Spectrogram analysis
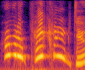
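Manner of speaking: very high, squeaky protest; hammed-up incredulous whine; mock indignation. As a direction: object in disbelief, voice shooting way up. Hero protests interrupted picnic.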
